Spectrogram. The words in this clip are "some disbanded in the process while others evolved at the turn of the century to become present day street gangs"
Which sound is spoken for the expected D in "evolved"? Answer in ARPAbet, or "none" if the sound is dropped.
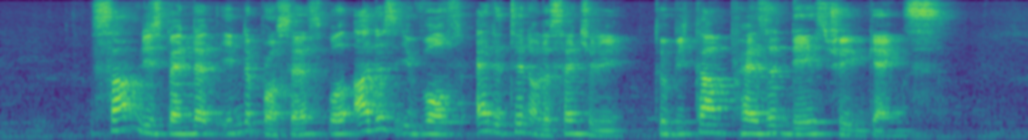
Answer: none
